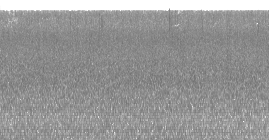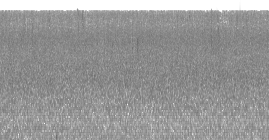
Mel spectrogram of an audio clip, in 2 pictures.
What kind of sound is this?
Rain from my yard, recorded from my window
Recorded with Blue Yeti Mic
